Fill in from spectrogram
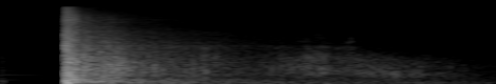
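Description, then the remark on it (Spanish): A single loud gunshot fired by a sheriff on a mountain cracks out sharply, followed by a long, fading reverberant tail that dies away over about two seconds. No voices are heard. “Entonces, sin siquiera voltear a verla, le disparó a Kimber en el pecho.”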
